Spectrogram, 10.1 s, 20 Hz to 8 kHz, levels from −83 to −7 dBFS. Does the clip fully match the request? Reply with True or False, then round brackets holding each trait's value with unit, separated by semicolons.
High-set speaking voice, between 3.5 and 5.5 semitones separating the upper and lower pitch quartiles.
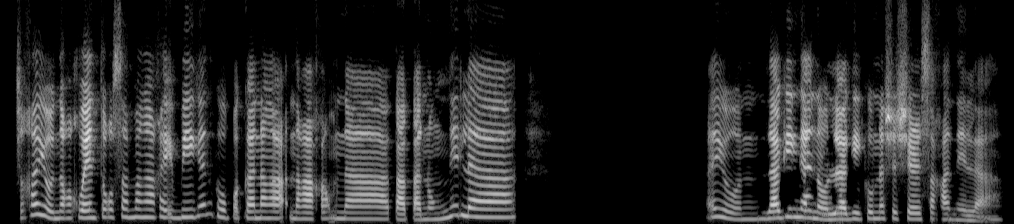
True (235 Hz; 4.6 semitones)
